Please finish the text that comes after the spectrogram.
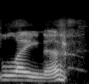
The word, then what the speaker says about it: Lena: And if it's it's okay if you pronounce my name wrong because it's a play Alana Del Lana Del Rey, but it is pronounced Lena.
